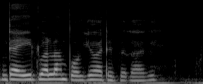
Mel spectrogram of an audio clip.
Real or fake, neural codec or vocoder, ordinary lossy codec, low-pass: fake; codec, 44.1 kHz, 7.8 kbps, Pupu-Codec; none; none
